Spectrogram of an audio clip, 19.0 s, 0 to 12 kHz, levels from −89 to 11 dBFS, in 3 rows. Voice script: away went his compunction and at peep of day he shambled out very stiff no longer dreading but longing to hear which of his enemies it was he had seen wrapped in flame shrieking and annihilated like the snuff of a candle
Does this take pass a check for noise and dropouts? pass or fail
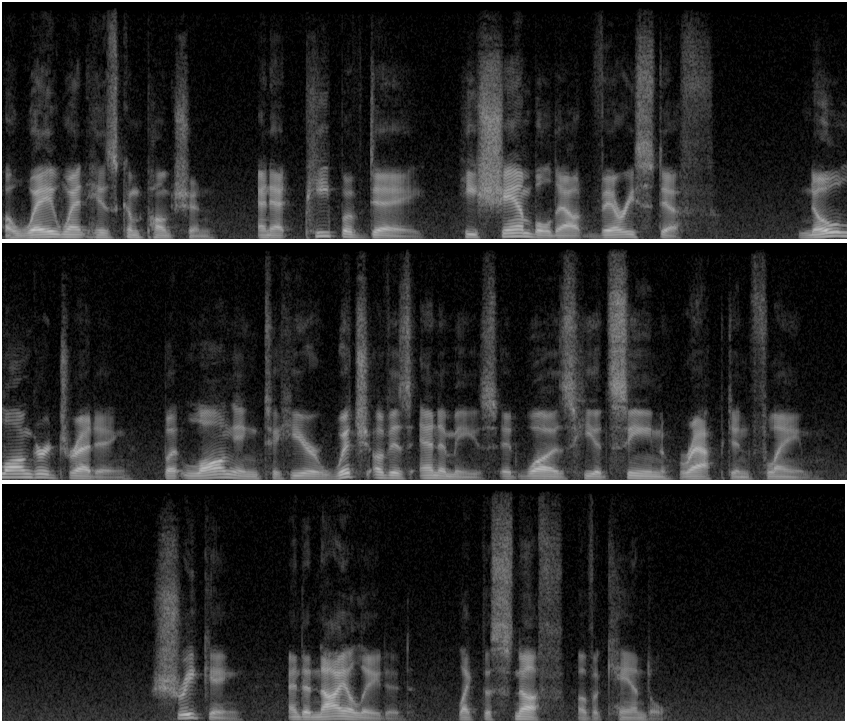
pass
